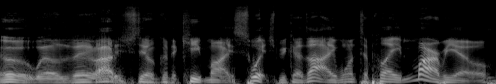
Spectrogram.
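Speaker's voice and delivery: dumb-sounding put-on voice. Mocking Switch owners who shrug off the news, in a mocking stupid voice. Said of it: "make the stupidest sound possible".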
